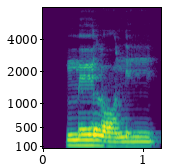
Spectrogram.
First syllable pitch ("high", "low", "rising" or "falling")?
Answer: high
